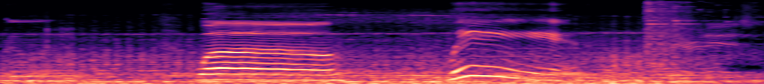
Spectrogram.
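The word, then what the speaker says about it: Ghoulia: Guglia. However, I spell it G-H-O-U-L-I-A. Like Guglia.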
